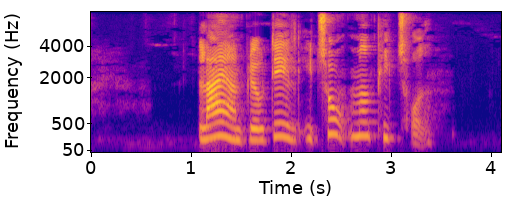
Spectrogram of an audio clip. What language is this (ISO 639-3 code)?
dan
